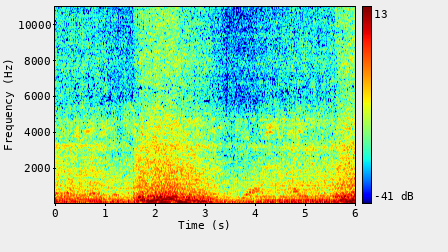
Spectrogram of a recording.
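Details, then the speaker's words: Yamaha Mio J scooter after fixing lost compression without replacing the piston ring set: picks up cleanly when blipped, drops back to steady even idle with firm pulses; compression restored, running healthy. "Aduh, hidupnya motor ini enak apa enggak. Nah jelas ini kompresi sudah padat."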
